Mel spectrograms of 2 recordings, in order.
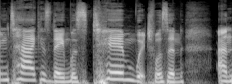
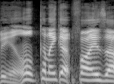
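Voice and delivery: put-on entitled manner. Retelling asking for a different vaccine, imitating a Karen asking. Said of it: "I sounded like a Karen".

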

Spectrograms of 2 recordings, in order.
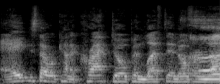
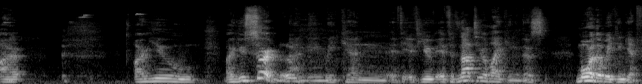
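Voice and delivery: calm, composed, collected, soft-spoken manner; 4 semitones lower, 5 dB quieter than usual. Voicing the waiter Diego offering a guest another drink: calm, composed waiter. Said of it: "he just very calmly kind of collects himself".

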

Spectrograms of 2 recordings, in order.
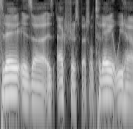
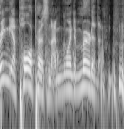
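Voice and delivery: high-pitched, slow, unhurried put-on British accent; 7 semitones higher, 4 dB louder than usual. Asked to say something as a royal on Undercover Boss: fake British accent. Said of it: "you're faking, like, a British accent".

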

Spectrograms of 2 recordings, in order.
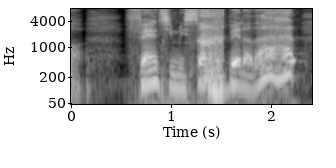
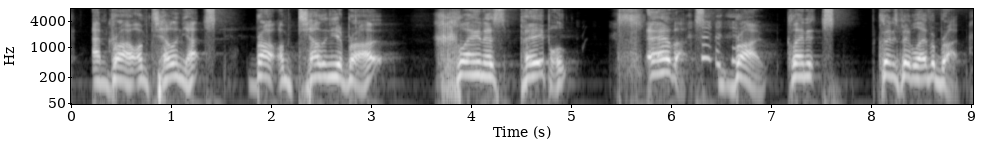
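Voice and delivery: put-on ranting voice with shushing, higher; 7 semitones higher, 3 dB louder than usual. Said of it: "That's such a good impression".

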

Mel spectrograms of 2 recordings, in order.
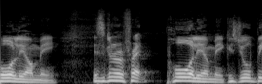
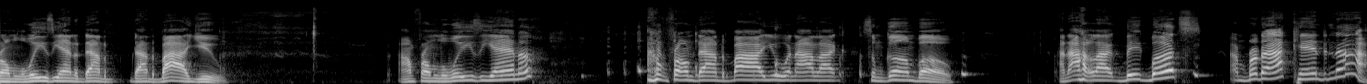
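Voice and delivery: high, put-on Southern American accent, fully committed; 6 semitones higher than usual. Improvising a character from Louisiana; Southern American character voice. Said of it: "You went into character".

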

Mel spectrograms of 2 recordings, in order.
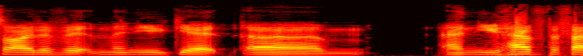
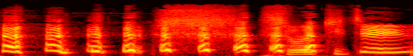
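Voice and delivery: very high, very slowly drawn-out words. Quoting a catchphrase in a John Oliver impression. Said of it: "as John Oliver would say".

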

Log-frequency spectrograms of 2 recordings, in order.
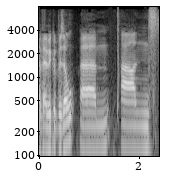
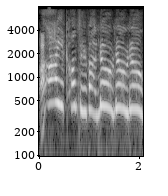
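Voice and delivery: mock shrill, very high, drawn-out shrieking. Retelling how Natalie reacted, unlike Jamie's grumbling, act it out, imitating Natalie shrieking. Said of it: "She'd start like shrieking".

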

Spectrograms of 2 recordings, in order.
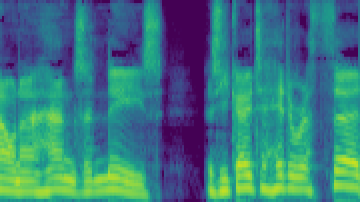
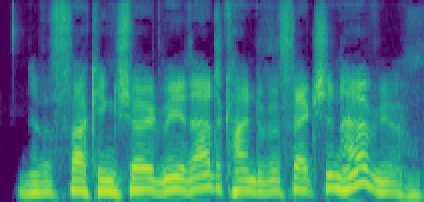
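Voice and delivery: put-on slurring drunk speech. Voicing Kato in a scene, drunk voice. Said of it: "Kato sounds drunk".

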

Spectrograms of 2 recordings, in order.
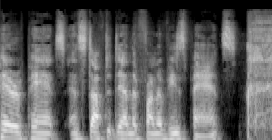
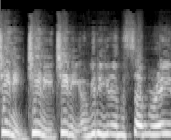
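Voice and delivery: put-on excited politician voice, higher pitch; 9 semitones higher, 3 dB louder than usual. Imagining someone eager for a submarine photo: excited Scott Morrison impression. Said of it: "how excited he is".

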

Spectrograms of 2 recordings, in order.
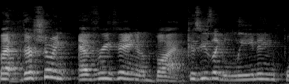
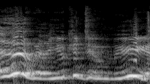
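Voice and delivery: very loud, high-pitched put-on camp voice; 5 semitones higher, 13 dB louder than usual.

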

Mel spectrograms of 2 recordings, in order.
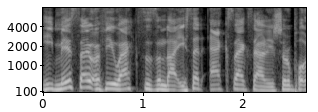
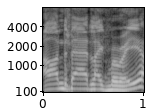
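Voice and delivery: plain

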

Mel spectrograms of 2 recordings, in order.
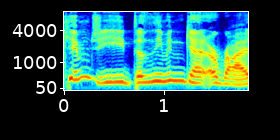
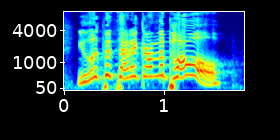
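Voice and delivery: put-on scream, higher; 10 semitones higher than usual. Retelling the end of an argument: imitating someone screaming. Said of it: "screaming at her".

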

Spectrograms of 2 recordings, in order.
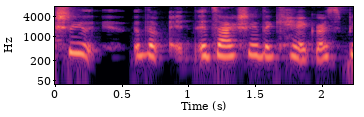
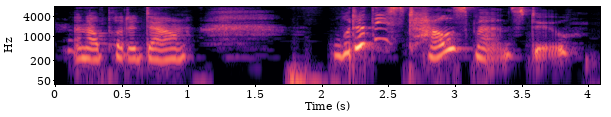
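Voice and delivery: plain

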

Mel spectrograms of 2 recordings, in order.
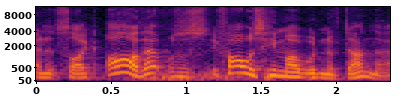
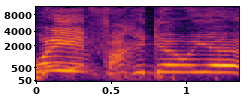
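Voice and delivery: put-on, very high, loud, full-on yelling; 12 semitones higher, 6 dB louder than usual. Retelling how a man in the speaker's car yelled at them, retelling a yell. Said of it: "so he's yelling at me".

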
